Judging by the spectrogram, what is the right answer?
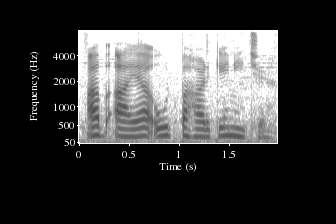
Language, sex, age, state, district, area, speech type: Urdu, female, 18-30, Delhi, North East Delhi, urban, spontaneous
